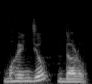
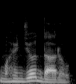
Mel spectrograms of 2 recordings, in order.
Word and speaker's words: मोहनजोदड़ो: ठीक है, remember मोहनजोदड़ो, नॉट मोहनजोदारो।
